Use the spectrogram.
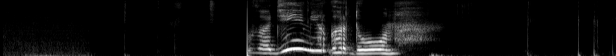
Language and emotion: Russian, sad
